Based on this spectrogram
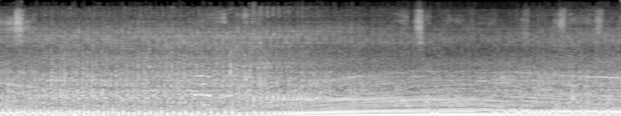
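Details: Robin small engine after ignition coil repair for a no-start: runs steady and even, picks up revs smoothly around three seconds with clean, regular firing; normal running.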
